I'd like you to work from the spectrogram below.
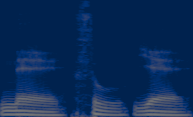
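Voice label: "nethuye", concatenated syllables; Affixing experiment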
